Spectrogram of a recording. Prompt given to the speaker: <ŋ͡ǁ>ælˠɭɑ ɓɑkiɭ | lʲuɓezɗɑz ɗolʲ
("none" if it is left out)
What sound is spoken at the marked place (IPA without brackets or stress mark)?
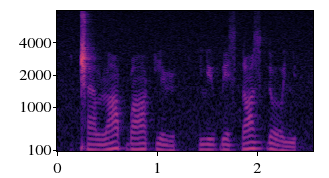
ǁ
